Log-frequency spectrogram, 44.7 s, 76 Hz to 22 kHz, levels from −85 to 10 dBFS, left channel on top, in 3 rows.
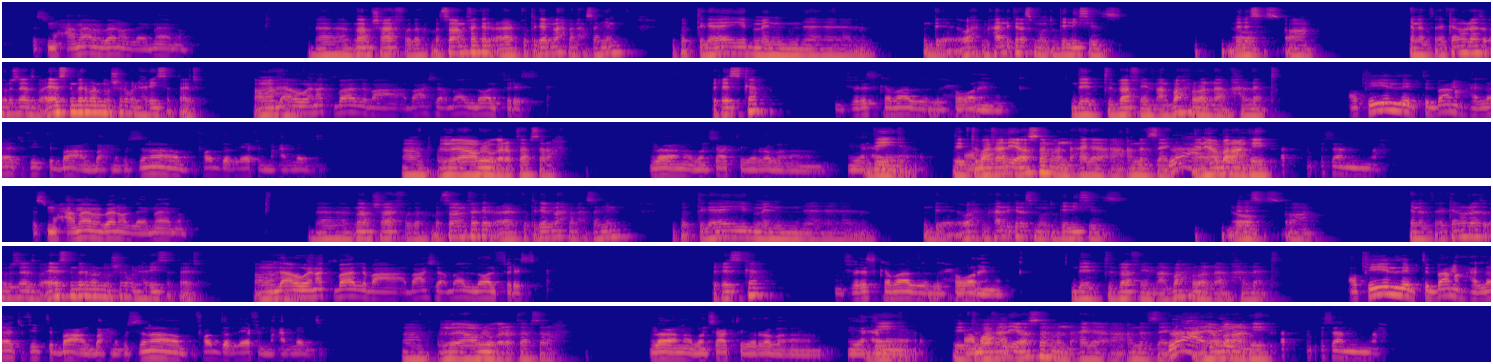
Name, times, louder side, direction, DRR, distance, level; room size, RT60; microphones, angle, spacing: voice 1, 0.3-1.8 7.0-7.2 12.2-12.6 17.6-20.2 23.2-24.9 28.4-32.9 36.3-38.0 38.2-38.9 39.4-39.8 41.4-42.4 43.0-43.6, right 4 dB, 40° right, 0.5 m, -35 dB
voice 2, 3.1-6.2 6.8-8.7 9.2-11.2 12.3-13.1 14.1-16.9 17.4-17.8 22.0-22.5 25.6-27.5 33.8-35.4 38.4-38.9 39.3-42.4, left 4 dB, 40° left, 0.6 m, -33 dB
8.3 x 3.9 x 4.7 m
head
